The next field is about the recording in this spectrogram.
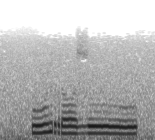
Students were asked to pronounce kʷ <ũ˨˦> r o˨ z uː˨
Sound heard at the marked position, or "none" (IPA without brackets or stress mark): ũ˨˦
